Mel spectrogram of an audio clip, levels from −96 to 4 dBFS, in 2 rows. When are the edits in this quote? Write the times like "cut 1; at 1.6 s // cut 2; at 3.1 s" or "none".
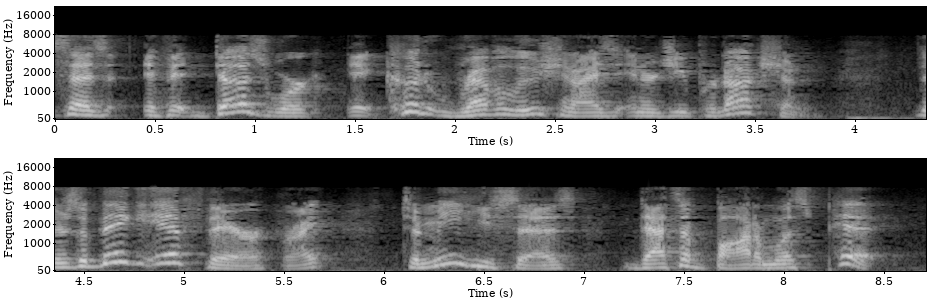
cut 1; at 5.5 s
